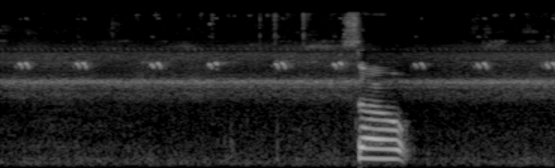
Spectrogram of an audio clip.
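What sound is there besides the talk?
cricket chirping loudly outdoors at a campsite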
